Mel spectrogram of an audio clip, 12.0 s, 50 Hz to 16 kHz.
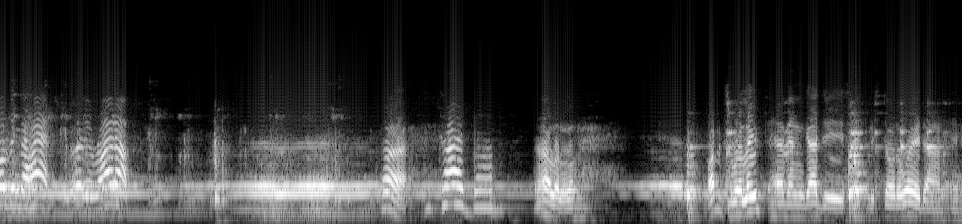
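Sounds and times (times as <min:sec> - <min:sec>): steady two-note drone: 0:00.0 - 0:10.9.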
